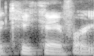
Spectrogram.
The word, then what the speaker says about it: Kiekhaefer: And if I'm not mistaken, maybe you can tell me how to pronounce this guy's name. Carl Kiekhaefer? Kiekhaefer? Yeah, Kiekhaefer.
